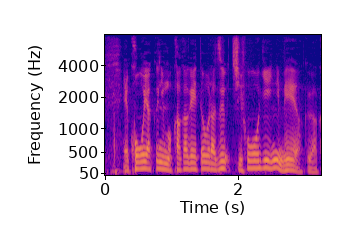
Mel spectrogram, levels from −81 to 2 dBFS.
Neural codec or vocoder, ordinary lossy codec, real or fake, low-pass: none; none; real; none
